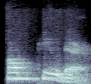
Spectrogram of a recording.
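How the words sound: American accent, with a d-like t and r. "American উচ্চারণে কি হবে"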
